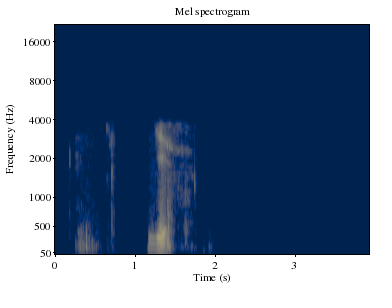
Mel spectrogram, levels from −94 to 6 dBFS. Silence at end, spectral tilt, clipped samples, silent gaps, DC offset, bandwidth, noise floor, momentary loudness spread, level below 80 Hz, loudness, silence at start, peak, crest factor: 2.35 s; -4 dB/octave; under 0.1%; 0.79-1.15 s; under 0.1%; 4 kHz; under -90 dBFS; 25 LU; -82 dBFS; -36 LUFS; 0.3 s; -20 dBFS; 26 dB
